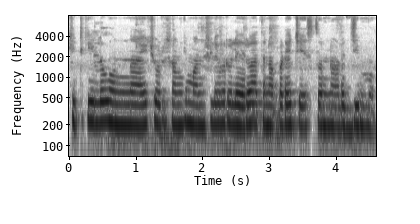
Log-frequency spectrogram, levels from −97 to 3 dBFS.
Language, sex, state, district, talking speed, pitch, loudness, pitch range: Telugu, female, Andhra Pradesh, Sri Satya Sai, 115 wpm, 200 Hz, -15 LUFS, 195-205 Hz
